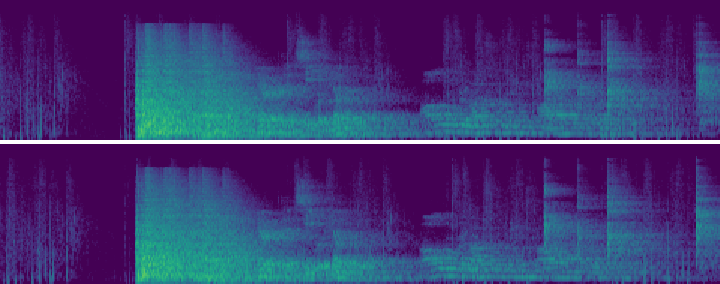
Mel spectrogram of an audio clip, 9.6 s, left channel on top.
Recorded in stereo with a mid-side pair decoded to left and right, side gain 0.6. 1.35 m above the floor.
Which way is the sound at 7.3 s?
70° right.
